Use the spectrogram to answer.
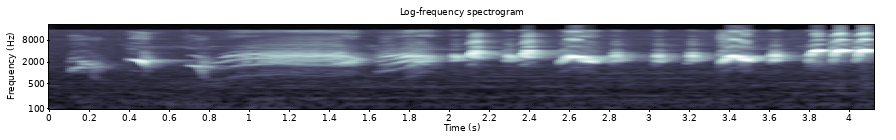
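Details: Chinese hwamei kept caged, singing while moulting: slurred whistles and a short harsh rasp, followed by rapid repeated bright notes.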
